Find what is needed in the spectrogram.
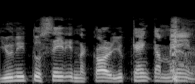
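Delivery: put-on Mexican accent. Retelling a friend's impression of the house's nanny: mexican nanny impression. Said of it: "I can't do an impression that good".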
